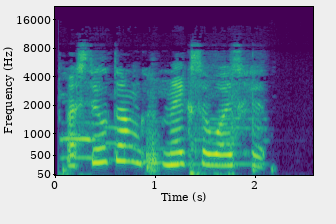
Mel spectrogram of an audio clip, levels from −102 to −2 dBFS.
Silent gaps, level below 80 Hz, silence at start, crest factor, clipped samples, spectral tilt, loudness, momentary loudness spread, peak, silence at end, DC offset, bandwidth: none; -42 dBFS; 0.05 s; 16 dB; under 0.1%; -3.5 dB/octave; -18 LUFS; 11 LU; -2 dBFS; 0.5 s; under 0.1%; 9.4 kHz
